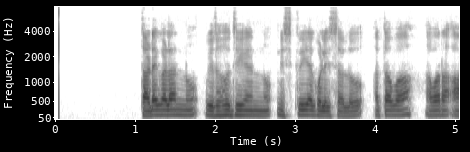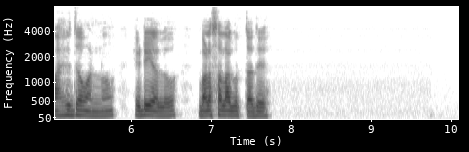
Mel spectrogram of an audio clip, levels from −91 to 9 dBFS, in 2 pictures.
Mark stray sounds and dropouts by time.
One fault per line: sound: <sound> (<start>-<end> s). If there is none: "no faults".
no faults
